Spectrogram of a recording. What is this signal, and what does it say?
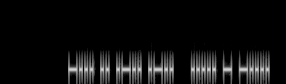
Morse code, heard as a keyed tone, about 44 wpm, 700 Hz. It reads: BILL 5T6
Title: CWT Exchange 45wpm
